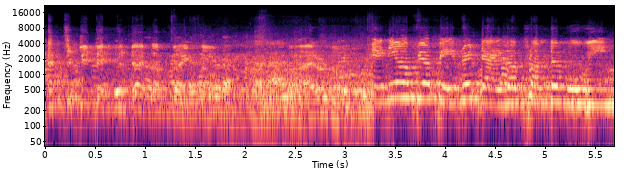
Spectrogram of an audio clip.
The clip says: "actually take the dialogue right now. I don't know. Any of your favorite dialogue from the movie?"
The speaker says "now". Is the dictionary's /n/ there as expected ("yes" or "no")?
no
